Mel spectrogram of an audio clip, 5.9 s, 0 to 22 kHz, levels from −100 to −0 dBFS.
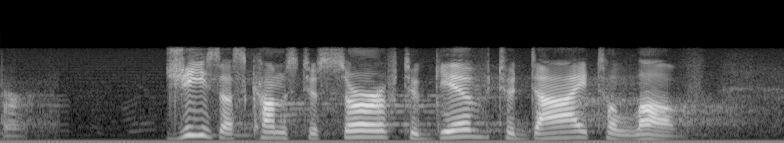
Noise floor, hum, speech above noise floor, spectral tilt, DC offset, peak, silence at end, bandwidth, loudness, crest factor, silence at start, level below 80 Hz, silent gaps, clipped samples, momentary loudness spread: -50 dBFS; none; 29 dB; -8 dB/octave; under 0.1%; -4 dBFS; 0.65 s; 5.8 kHz; -20 LUFS; 18 dB; 0 s; -50 dBFS; none; under 0.1%; 16 LU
